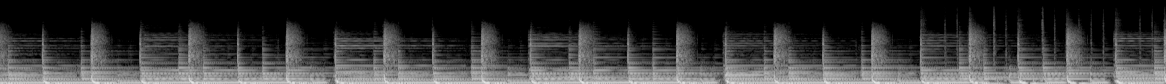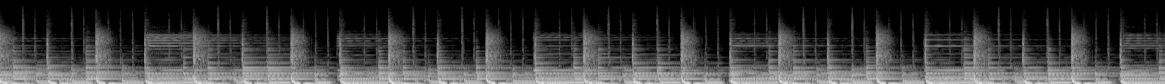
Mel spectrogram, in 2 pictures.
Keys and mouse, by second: 5.0 middle click, 7.1 middle click, 10.8 middle click, 13.0 middle click, 14.7 middle click, 19.2 middle click, 19.9 middle click, 21.4 middle click, 21.7 middle click, 22.7 middle click.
